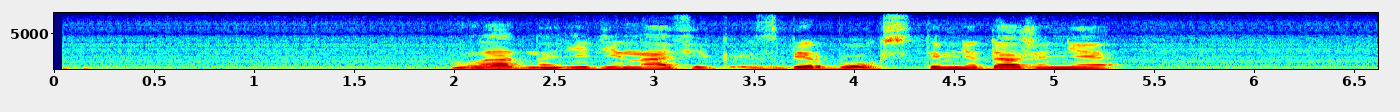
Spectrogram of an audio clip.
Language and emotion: Russian, neutral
